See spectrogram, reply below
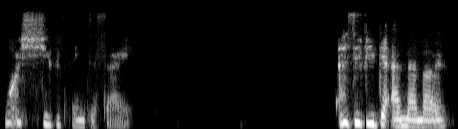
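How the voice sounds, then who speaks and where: A husky-voiced, anguished woman, pregnant and bitterly sardonic, acted by a woman at a play reading. She speaks her monologue with raw, deliberate intensity at a middle pitch. The recording is dry and slightly dull. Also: sing-song, darkish tone, no room sound, full character voice. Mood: pained, reflective. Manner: intense, deliberate, emotionally exposed delivery. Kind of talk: dramatic monologue at a table read.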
